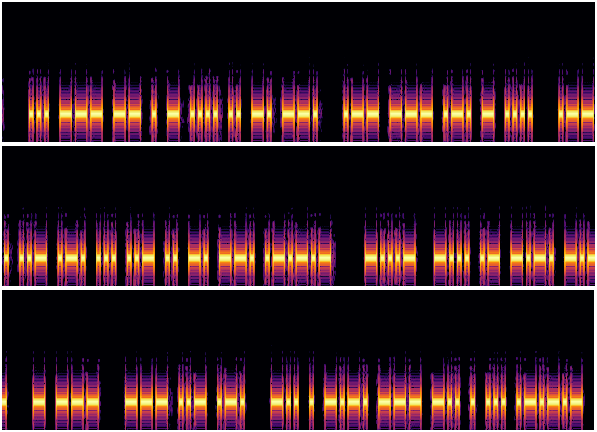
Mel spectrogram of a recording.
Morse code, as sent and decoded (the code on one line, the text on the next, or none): ... --- -- . - .... .. -. --. / .-- --- .-. - .... / .--. ..- .-. ... ..- .. -. --. .-.-.- / -...- / -... .- -.-. -.- / - --- / --- ..- .-. / -.. -.-. --- -.. ... .-.-.-
SOMETHING WORTH PURSUING. <BT> BACK TO OUR DECODES.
